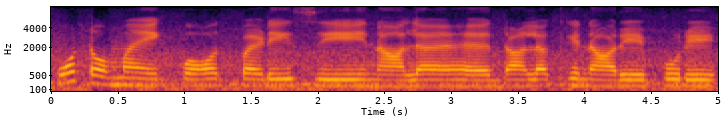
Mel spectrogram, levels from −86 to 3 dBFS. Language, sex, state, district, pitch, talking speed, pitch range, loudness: Hindi, female, Chhattisgarh, Raipur, 180 Hz, 130 wpm, 175-190 Hz, -15 LUFS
